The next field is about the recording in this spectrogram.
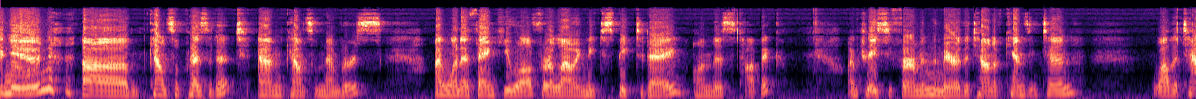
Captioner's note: laughter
